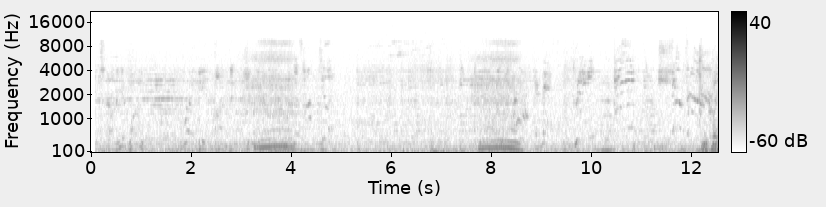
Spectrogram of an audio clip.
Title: Snoring dog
